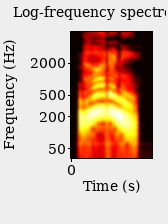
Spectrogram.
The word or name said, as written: ಧಾರಣೆ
